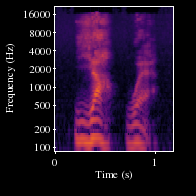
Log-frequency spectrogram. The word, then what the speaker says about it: Yahweh: Now, the Lord, Yud He Vav He, oftentimes pronounced with such reverence, a breathy Yahweh.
